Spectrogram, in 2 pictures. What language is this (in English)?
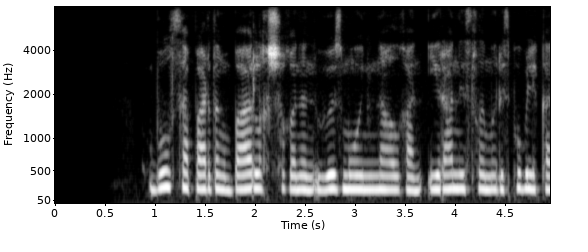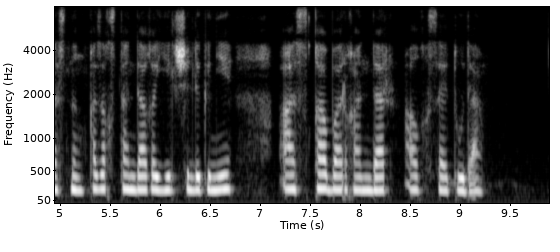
Kazakh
